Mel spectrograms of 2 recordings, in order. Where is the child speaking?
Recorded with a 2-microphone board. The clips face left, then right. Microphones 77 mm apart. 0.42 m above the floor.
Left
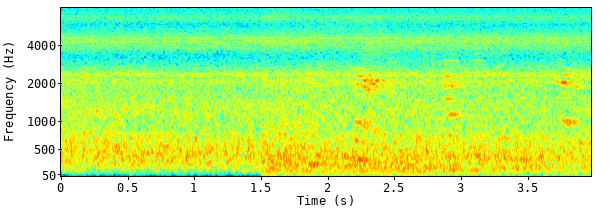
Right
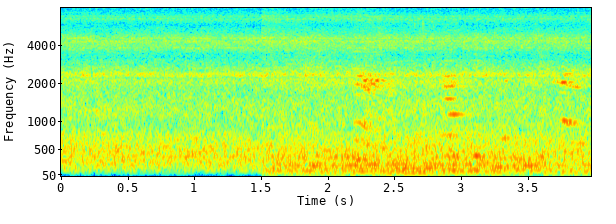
40° left (ahead or behind), 0.7 m; by 4.0 s 20° right (ahead or behind), 2.5 m.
